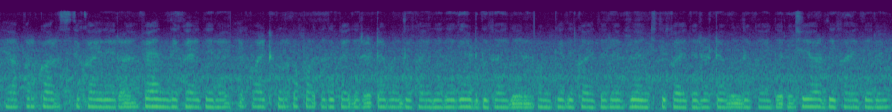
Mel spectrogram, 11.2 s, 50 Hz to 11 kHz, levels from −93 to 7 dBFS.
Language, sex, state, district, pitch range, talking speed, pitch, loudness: Hindi, female, Maharashtra, Sindhudurg, 200-210 Hz, 265 wpm, 205 Hz, -27 LUFS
